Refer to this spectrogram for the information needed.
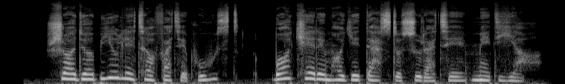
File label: farsi female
